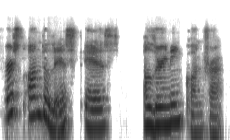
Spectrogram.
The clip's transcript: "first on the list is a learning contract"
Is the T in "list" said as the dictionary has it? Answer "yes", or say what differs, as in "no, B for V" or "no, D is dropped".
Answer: yes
